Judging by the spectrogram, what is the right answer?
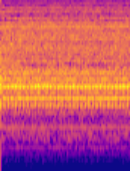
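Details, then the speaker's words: Mini mill after a Little Machine Shop belt drive kit upgrade: steady high-pitched motor hum with a fine even flutter, no gear grinding or metal-on-metal lever rubbing; normal running. "No more of that gear grinding, clunking, clacking. Plus, when we had that lever here, it was metal on metal rubbing."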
